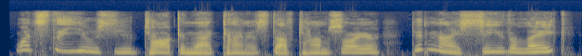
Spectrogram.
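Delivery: put-on high-pitched, protesting young voice; a boy insisting he's right; indignant boy Huck.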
